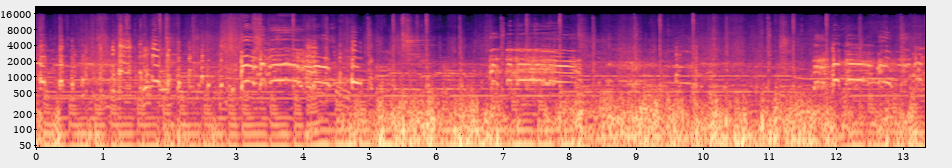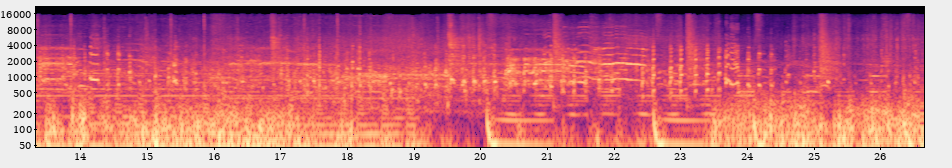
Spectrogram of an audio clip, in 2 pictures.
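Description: Gamefowl roosters crowing, several long crows from different birds a few seconds apart.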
